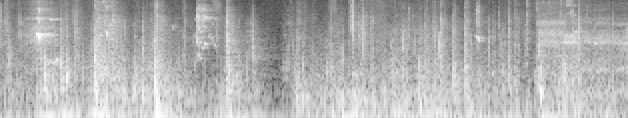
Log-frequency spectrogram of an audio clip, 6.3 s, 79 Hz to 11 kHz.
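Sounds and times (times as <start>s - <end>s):
wheelchair rolling across a floor: 0.0s - 6.2s
squeaking wheelchair wheels: 0.1s - 2.4s.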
